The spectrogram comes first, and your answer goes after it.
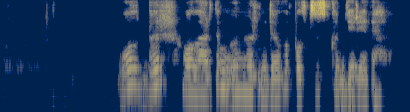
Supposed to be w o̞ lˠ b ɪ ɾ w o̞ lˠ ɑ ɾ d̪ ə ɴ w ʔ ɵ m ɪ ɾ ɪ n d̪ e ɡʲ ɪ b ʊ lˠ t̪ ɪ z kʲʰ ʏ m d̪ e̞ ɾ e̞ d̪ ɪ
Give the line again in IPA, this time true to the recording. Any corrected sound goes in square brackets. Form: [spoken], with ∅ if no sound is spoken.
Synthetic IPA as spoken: w o̞ lˠ b ɪ ɾ w o̞ lˠ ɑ ɾ d̪ ə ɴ w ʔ ɵ m ɪ ɾ ɪ n d̪ e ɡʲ ɪ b ʊ lˠ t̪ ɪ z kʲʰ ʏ [n] d̪ e̞ ɾ e̞ d̪ ɪ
